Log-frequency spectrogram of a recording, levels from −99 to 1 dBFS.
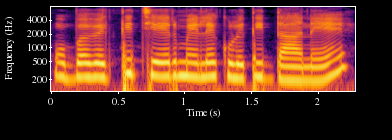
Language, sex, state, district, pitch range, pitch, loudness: Kannada, female, Karnataka, Bangalore, 225-245 Hz, 235 Hz, -11 LUFS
